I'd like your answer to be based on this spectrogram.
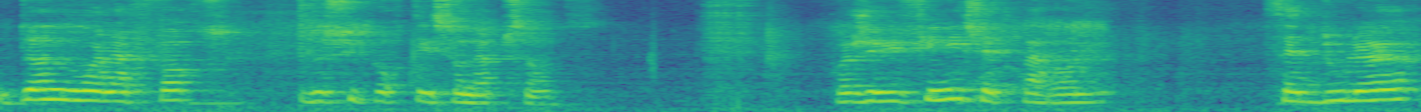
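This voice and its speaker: A woman's medium-pitched voice at a fairly slow pace, with ordinary pitch variation, long, frequent pauses and audible room echo. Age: 60s. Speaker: church member giving testimony. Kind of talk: testimony. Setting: church congregation. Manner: halting.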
